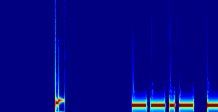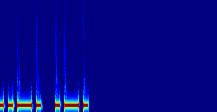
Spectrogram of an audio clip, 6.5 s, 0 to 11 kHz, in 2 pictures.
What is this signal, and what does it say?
Morse code, heard as a keyed tone, about 17 wpm, 700 Hz. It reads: QCR
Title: USA Call Sign Postfixes - 3 Letters 17wpm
